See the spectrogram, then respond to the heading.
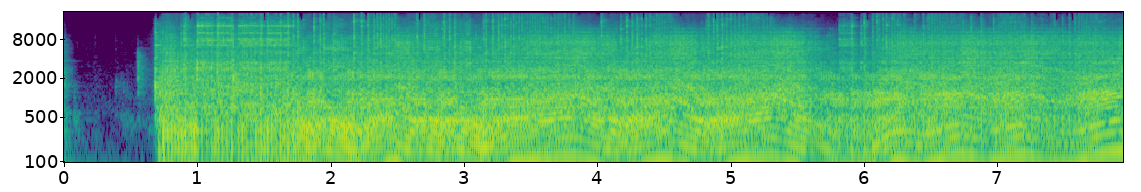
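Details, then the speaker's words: Titan hedge trimmer two-stroke, glued back together, fuel not neat petrol, warming up: buzzy snarl catches sharply then rises and falls about four times a second, improving the longer it runs; normal running. "seems to be getting better the longer it RS seems to be getting better the longer it RS which is what you would expect"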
